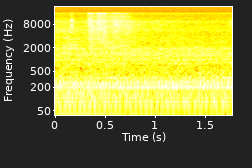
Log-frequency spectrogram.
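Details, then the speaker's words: SEAT Leon Mk1 1.8T with TIAL blow-off valve, original spring refitted with shims after the valve had leaked: steady, even idle hum, constant low pulse, no hunting, surging or misses; revs now hold instead of dropping, running smoothly. "Parejito, banda. Se escucha parejito, la verdad."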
